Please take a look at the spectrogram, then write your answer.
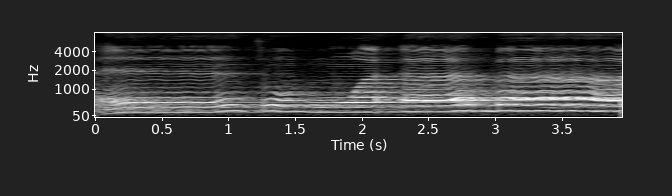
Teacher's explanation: nun sukun samarkan pada huruf ta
